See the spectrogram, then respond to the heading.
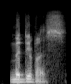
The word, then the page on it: midibus: American English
